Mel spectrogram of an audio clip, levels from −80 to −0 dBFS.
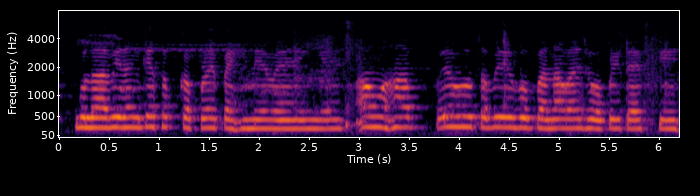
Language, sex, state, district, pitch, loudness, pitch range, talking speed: Magahi, female, Bihar, Lakhisarai, 225 Hz, -31 LUFS, 210-240 Hz, 175 wpm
